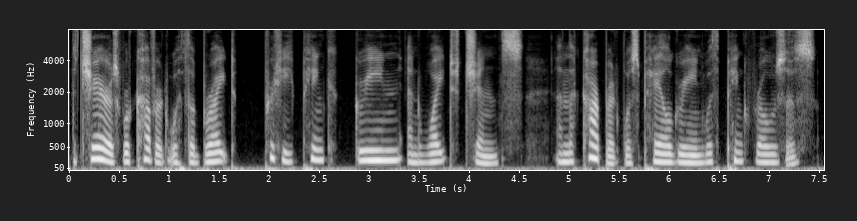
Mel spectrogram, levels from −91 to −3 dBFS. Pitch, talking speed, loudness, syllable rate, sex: 190 Hz, 175 wpm, -18 LUFS, 4.3 syllables/s, female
